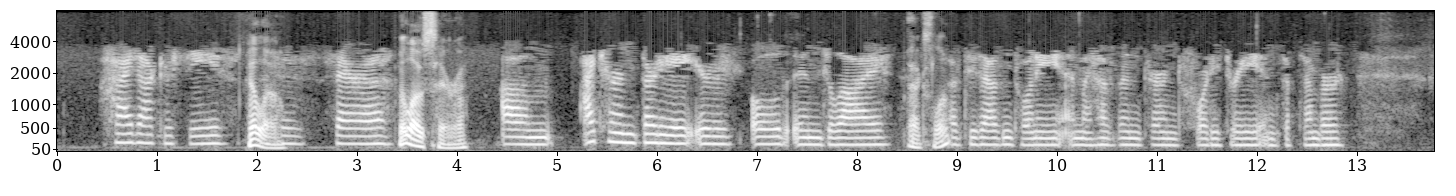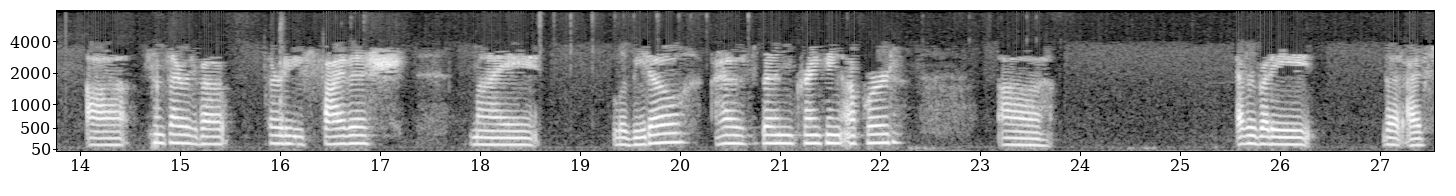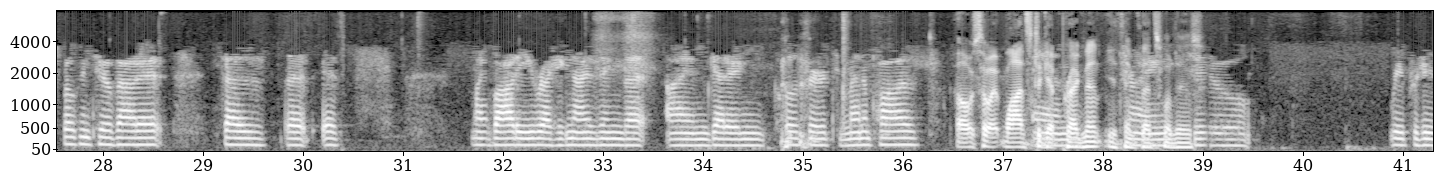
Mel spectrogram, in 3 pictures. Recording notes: take a bunch of phone calls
